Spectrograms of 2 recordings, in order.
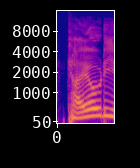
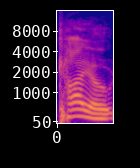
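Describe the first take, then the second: First: It is said the Eastern US way. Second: It is said the Western US way. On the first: "it's Coyote to all you uh, Easterners here" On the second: "It's Coyote to people in the West who actually know what the hell that dog is"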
